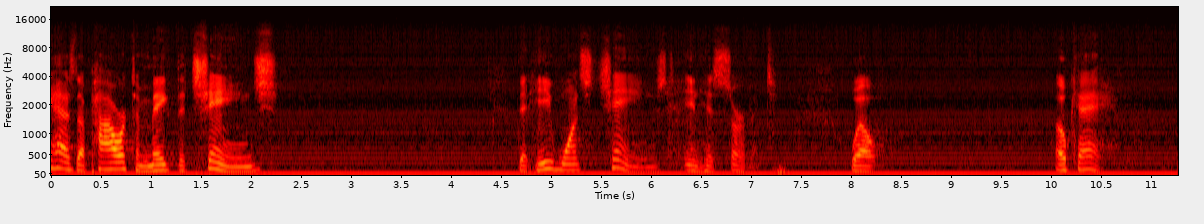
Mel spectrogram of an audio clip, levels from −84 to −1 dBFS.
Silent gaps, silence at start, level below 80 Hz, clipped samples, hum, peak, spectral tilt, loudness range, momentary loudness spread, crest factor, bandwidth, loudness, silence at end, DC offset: none; 0 s; -56 dBFS; under 0.1%; none; -22 dBFS; -3.5 dB/octave; 8 LU; 18 LU; 22 dB; 17 kHz; -41 LUFS; 0 s; under 0.1%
